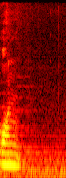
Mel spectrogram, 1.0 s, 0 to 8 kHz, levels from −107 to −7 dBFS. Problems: constant background noise, low volume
